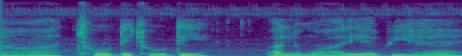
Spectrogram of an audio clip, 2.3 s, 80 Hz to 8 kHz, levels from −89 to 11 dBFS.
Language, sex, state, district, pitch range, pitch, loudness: Hindi, male, Uttar Pradesh, Shamli, 120-130 Hz, 125 Hz, -19 LUFS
